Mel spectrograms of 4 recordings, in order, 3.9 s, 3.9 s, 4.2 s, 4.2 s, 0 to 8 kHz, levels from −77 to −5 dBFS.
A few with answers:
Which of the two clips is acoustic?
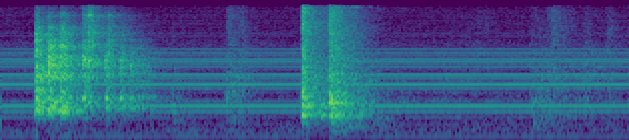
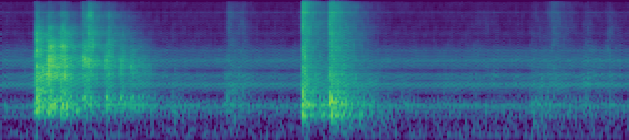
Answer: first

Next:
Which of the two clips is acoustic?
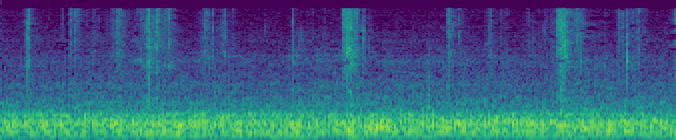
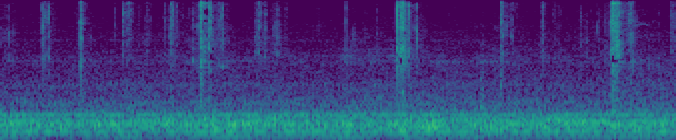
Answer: second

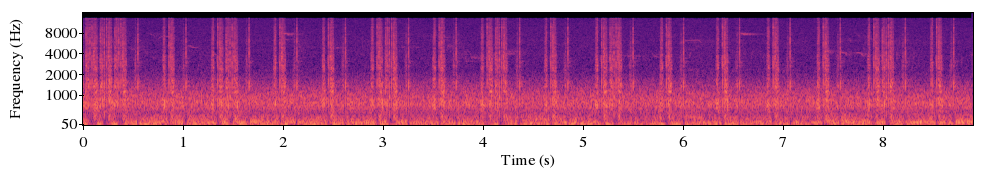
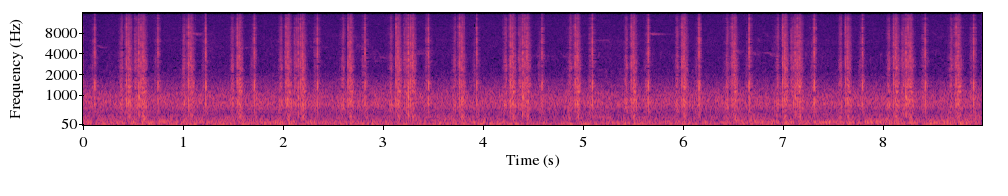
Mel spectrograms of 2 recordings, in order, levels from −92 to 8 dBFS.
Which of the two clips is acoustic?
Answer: first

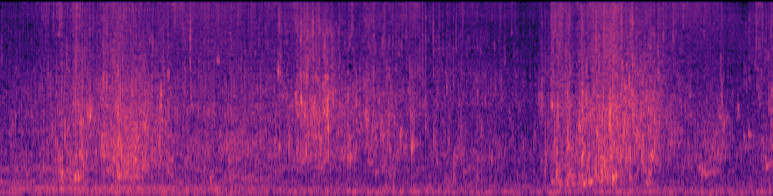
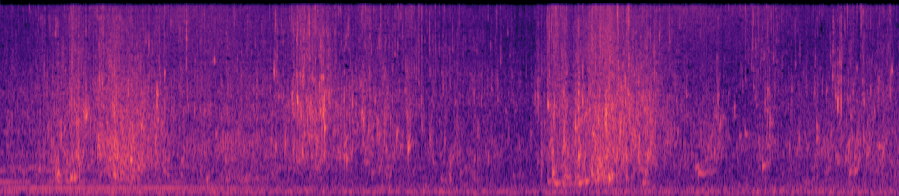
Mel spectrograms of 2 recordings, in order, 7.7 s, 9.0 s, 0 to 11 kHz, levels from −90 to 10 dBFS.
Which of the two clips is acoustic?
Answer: second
